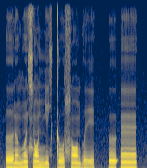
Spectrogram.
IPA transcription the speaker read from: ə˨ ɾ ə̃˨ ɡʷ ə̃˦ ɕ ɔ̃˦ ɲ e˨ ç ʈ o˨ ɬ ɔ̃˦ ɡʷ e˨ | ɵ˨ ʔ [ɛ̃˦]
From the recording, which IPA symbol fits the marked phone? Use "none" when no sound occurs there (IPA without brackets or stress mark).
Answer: ɛ̃˦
